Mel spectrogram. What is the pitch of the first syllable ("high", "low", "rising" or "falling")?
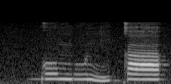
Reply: high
